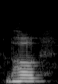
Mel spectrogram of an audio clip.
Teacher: हिंदी की स्पर्श घोष महाप्राण उष्टय व्यंजन ध्वनि है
